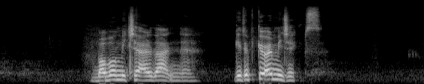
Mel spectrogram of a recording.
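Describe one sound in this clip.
A young woman speaks urgently close by.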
